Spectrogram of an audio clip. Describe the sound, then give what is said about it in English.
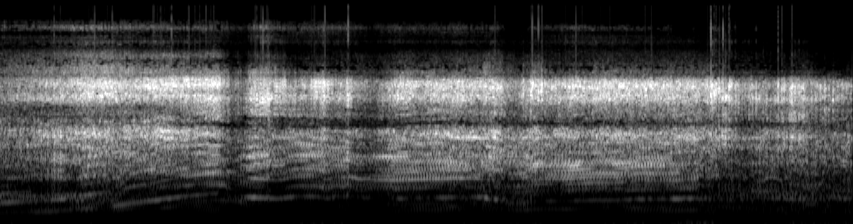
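A Camaro's exhaust roars loudly as the car rolls past on its first drive-by pass, its deep engine note rising and falling through the pass with steady throttle, no voices over it. “Here's pass number one on the Camaro. And here's a second time in case you want to crank it up and really hear it roar through those speakers.”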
